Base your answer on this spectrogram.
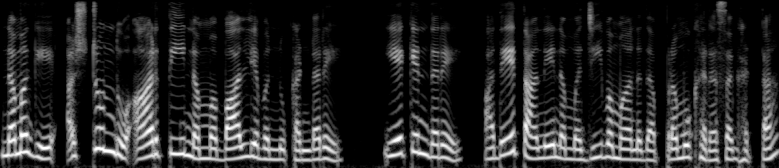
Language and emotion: Kannada, neutral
